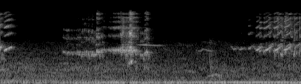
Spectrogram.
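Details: Rainbow lorikeets, wild birds visiting a Melbourne balcony in Australia, make brief scratchy squawks and a thin rising note. A low background drone runs underneath.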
